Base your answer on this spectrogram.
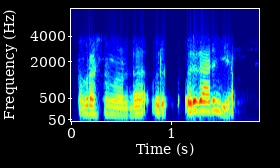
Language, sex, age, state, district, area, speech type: Malayalam, male, 30-45, Kerala, Idukki, rural, conversation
